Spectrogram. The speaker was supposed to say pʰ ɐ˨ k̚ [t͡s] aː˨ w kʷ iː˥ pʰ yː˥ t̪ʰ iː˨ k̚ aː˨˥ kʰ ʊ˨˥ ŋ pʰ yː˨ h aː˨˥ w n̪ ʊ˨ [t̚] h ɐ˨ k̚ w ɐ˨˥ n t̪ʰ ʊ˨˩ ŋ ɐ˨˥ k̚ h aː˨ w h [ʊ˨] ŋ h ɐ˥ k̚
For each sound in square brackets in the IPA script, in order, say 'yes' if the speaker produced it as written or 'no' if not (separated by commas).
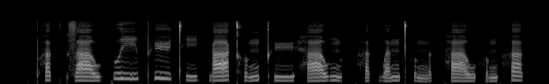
yes, no, yes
